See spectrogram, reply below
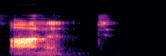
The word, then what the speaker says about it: Anand: I say my name is Anand, A-N-A-N-D.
